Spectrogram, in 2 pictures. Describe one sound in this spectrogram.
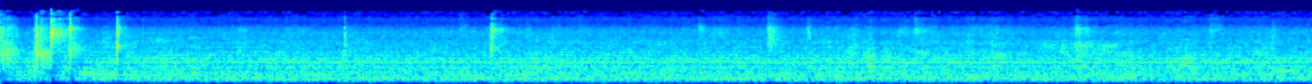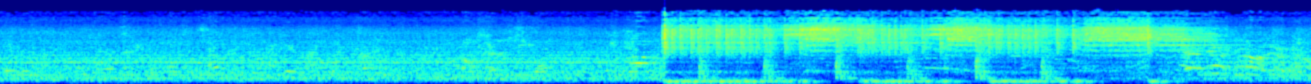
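A metal band plays loudly live in an echoing hall.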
